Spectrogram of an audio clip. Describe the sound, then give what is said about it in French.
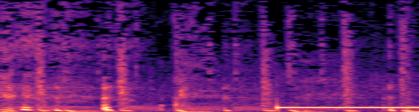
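A telephone number being dialed: people chatter over it at first, then a steady, clear phone tone sounds without a break through the last portion. “Ça compose pas vite, la personne? Qui compose ça?”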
